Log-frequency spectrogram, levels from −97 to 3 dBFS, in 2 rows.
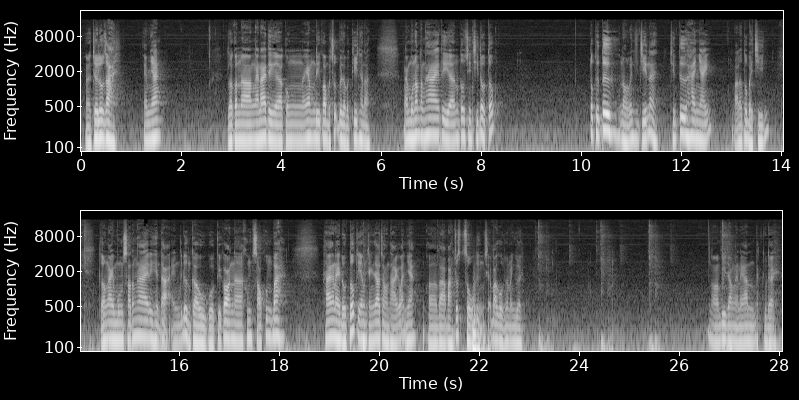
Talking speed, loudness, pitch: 205 wpm, -18 LUFS, 120 Hz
